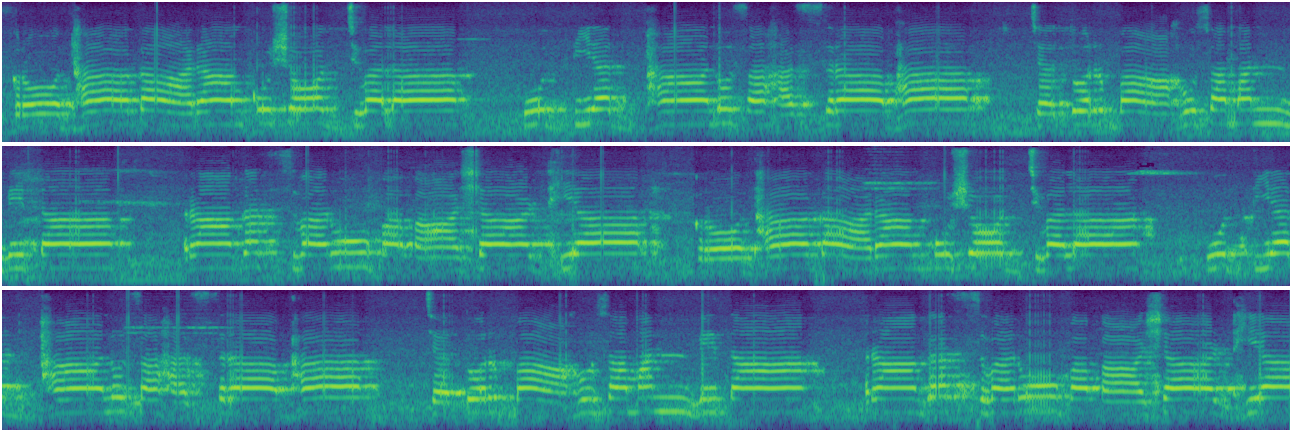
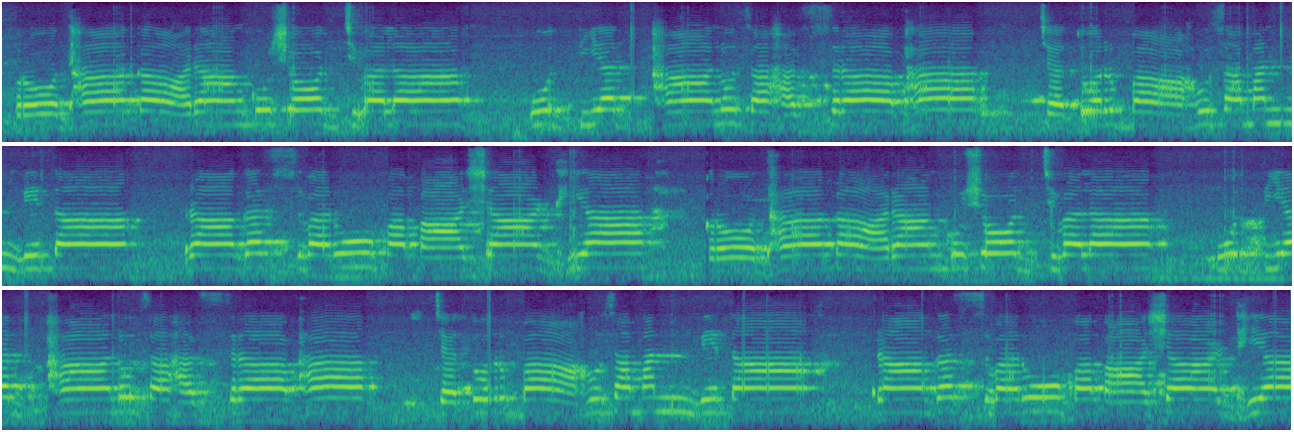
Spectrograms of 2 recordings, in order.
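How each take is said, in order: The two takes are said the same way.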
